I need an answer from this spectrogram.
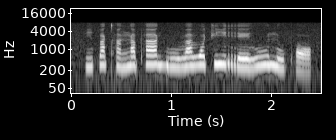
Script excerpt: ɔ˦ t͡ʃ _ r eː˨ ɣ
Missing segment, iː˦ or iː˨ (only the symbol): iː˦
